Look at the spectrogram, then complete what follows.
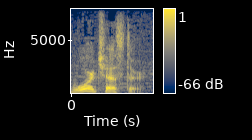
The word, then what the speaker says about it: Worcester: seven is actually Worcester but everyone will say Worchester and I'm like where is the H bro there's no h why are you calling it Worchester but I only know this cuz I'm from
